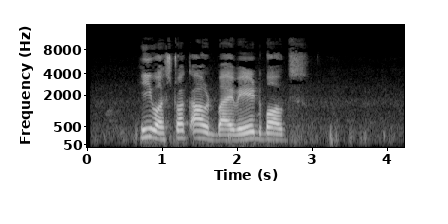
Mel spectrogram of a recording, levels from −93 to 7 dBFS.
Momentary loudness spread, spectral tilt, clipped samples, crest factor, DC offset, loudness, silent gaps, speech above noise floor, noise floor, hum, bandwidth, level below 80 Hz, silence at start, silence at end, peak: 8 LU; -3.5 dB/octave; under 0.1%; 16 dB; under 0.1%; -17 LUFS; none; 36 dB; -53 dBFS; none; 10.5 kHz; -64 dBFS; 0.7 s; 0.95 s; -2 dBFS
